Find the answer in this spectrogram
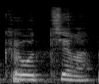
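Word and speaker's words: Kyocera: Gibt, äh, bekanntes Beispiel ist die, ähm, der Druckerhersteller Kyrocera. – Mhm. Habe ich es richtig ausgesprochen? – Kyrocera.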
